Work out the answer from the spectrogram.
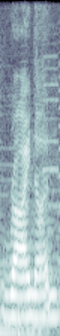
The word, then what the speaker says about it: Rhynun: my Minun, which I named Rhynun, like rye bread, Rhynun, rhymes with Minun.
